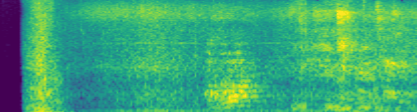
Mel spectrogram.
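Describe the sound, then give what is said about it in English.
At a quiet snooker competition, a brief, low, rasping blurt from a fart machine brought in by a spectator cuts through the hush, followed by a rising murmur of crowd voices and scattered laughter. “And someone in the crowd brought in a fart machine.”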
